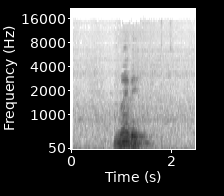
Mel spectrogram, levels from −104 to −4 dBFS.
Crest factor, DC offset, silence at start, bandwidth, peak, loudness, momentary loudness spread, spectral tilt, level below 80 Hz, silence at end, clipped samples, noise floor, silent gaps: 18 dB; under 0.1%; 0.85 s; 15 kHz; -14 dBFS; -29 LUFS; 20 LU; -9 dB/octave; -60 dBFS; 0.9 s; under 0.1%; -60 dBFS; none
